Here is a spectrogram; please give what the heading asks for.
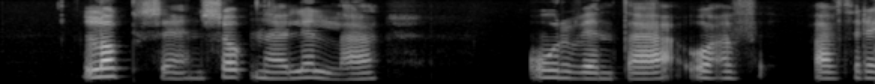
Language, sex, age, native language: Icelandic, female, 12, Icelandic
